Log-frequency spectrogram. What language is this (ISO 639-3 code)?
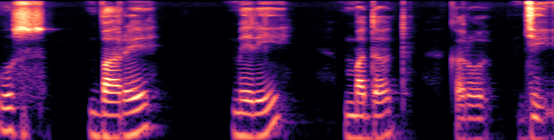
pan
